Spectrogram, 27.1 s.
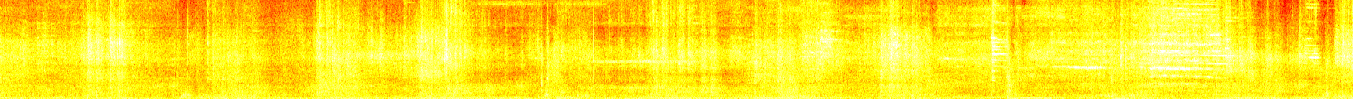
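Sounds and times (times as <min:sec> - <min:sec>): freight train wheels rumbling: 0:00.0 - 0:27.0
wheels clacking over rail joints: 0:00.0 - 0:27.0
wheel squeal: 0:20.9 - 0:24.9, 0:26.0 - 0:26.5.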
